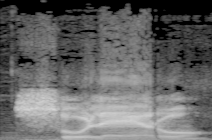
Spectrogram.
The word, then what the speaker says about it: Solaro: Here's the pronunciation. – Solaro. – Solaro. – That's how you pronounce that word. So it's an Italian word.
